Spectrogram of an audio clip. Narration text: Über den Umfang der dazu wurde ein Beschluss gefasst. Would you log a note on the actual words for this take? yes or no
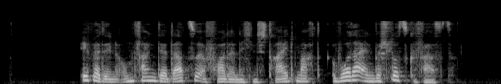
yes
